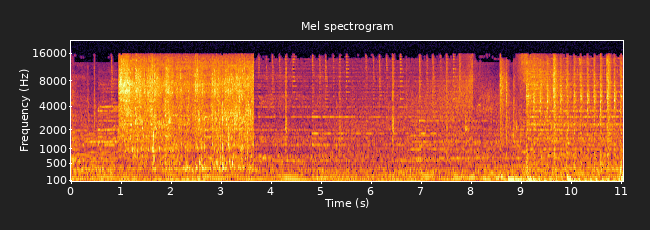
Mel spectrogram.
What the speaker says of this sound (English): And then also I need to mix more coolant.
